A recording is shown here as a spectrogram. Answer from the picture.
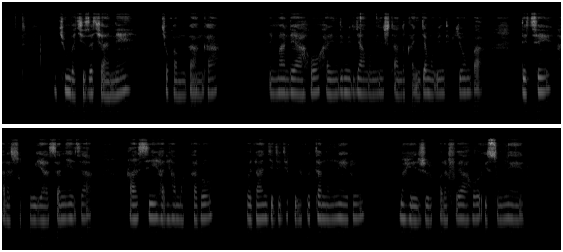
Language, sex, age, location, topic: Kinyarwanda, female, 25-35, Huye, health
